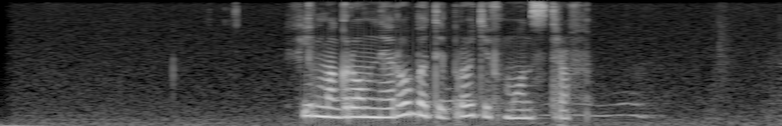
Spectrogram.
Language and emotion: Russian, neutral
